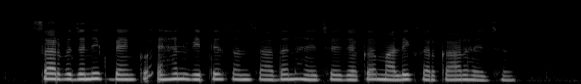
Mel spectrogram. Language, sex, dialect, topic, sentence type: Maithili, female, Eastern / Thethi, banking, statement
